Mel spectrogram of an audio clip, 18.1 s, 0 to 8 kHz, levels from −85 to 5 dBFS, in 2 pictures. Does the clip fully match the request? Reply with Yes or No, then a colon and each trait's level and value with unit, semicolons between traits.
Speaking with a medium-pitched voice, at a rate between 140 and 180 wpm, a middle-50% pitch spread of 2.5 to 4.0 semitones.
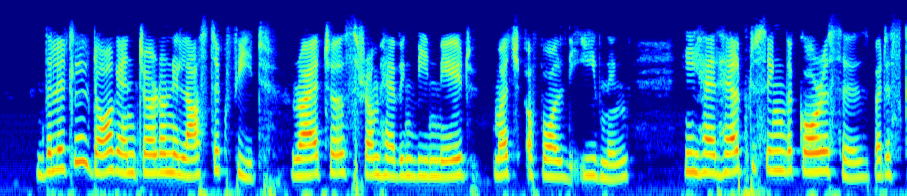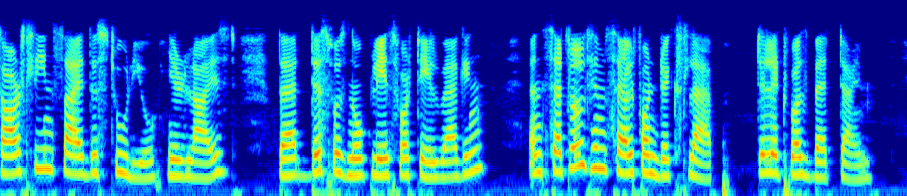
No: high, 230 Hz; average, 160 wpm; average, 3.7 semitones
